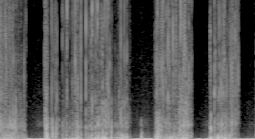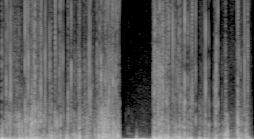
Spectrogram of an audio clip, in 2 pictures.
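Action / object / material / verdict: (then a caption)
scrape / sequin fabric pouch / sequins / none. Fingernails scratch across a small rainbow reversible-sequin pouch held close to the microphone, producing dense, crunchy, papery scratching in bursts separated by brief near-silent pauses, with a strong low rumble from the handling. At the end the pouch is moved quickly, giving a fast rustling scrape.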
